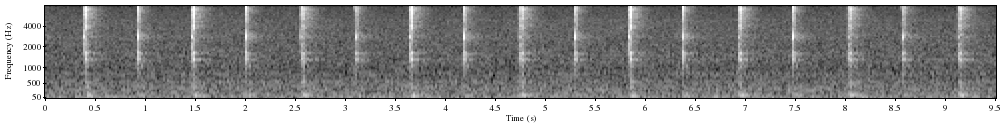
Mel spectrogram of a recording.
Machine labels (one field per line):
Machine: valve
